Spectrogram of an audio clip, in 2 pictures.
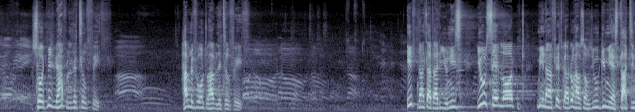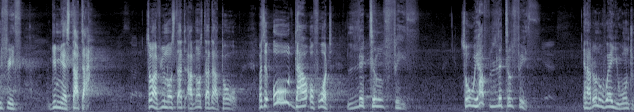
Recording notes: Preached at Loyalty House, Abbey, Dahwenya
